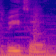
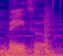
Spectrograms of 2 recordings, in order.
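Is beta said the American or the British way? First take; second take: British; American. First: Beta is said with a British pronunciation. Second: Beta is said with an American pronunciation. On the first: "The official British pronunciation is beta" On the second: "The Americans say beta"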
